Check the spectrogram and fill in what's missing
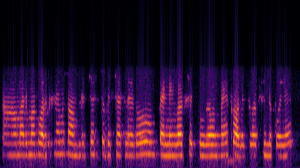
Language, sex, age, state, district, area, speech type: Telugu, female, 18-30, Andhra Pradesh, Konaseema, urban, conversation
